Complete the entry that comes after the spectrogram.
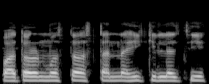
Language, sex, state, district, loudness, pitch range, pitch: Marathi, male, Maharashtra, Dhule, -18 LUFS, 180-185 Hz, 180 Hz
